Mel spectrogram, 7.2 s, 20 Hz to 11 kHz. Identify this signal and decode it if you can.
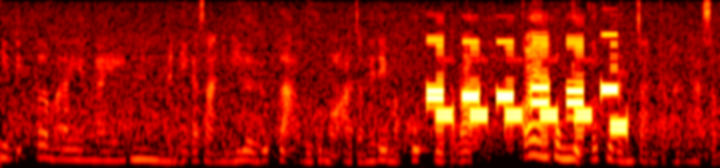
Multi-frequency trunk signalling (R2, with the far end's replies), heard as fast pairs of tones, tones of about 170 ms, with speech in Thai. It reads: 533740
